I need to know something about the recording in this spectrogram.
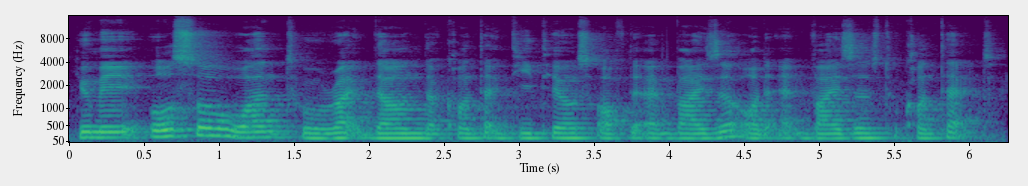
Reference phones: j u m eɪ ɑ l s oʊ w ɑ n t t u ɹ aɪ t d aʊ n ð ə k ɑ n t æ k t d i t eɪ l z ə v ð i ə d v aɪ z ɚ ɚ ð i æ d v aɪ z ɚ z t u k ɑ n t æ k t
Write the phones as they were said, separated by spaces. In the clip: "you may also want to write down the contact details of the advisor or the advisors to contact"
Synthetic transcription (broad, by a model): j u m eɪ ɑ l s oʊ w ɑ n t t u ɹ aɪ t d aʊ n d ə k ɑ n t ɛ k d i t eɪ l s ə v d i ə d v aɪ z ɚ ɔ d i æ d v aɪ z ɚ s t u k ɑ n t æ k t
